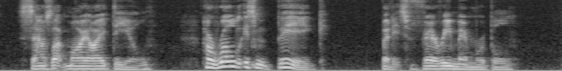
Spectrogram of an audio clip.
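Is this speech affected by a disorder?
No.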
